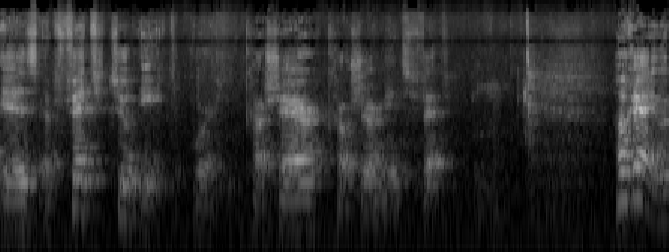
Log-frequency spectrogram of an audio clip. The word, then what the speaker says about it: kosher: In modern Jewish American, uh, it's usually called kosher. It's how it's usually pronounced with the accent on the first syllable.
